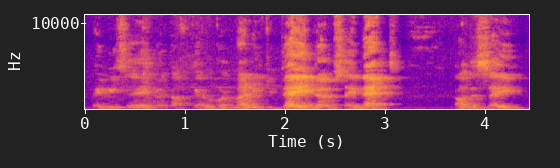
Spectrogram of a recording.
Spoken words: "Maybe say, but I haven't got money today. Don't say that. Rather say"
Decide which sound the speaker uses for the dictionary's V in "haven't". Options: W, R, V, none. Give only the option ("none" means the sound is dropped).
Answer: none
